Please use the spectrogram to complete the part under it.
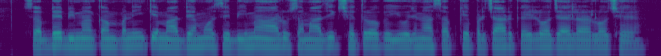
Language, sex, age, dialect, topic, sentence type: Maithili, male, 18-24, Angika, banking, statement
